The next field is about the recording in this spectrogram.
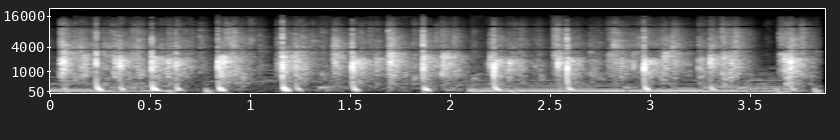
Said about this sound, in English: Let's give Aaron a hand, you guys, for all of his amazing work.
